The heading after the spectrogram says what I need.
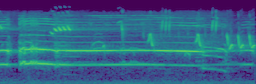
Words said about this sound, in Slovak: Kikiríkáš nám krásne dnes.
